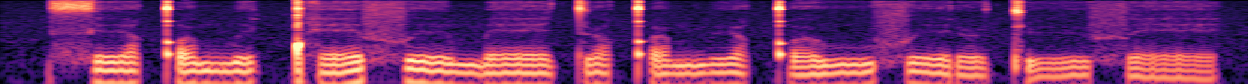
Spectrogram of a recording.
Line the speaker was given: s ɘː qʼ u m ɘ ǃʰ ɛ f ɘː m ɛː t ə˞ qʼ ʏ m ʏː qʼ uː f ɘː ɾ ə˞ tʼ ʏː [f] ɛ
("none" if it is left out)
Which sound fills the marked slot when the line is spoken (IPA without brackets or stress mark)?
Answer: f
